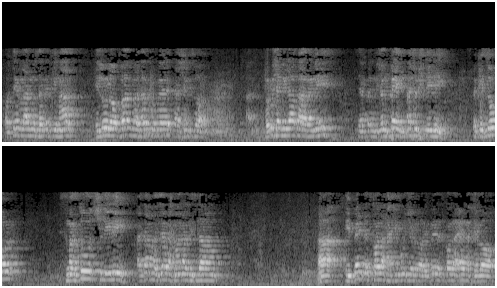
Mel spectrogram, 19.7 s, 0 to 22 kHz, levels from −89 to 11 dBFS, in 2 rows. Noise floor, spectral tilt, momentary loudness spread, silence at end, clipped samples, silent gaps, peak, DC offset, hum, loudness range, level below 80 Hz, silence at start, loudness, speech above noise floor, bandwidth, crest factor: -41 dBFS; -10.5 dB/octave; 15 LU; 0 s; under 0.1%; none; -2 dBFS; under 0.1%; none; 3 LU; -46 dBFS; 0 s; -17 LUFS; 25 dB; 5.8 kHz; 16 dB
